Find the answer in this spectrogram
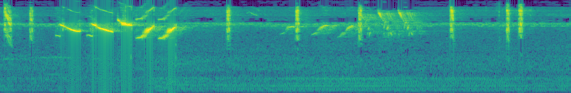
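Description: A Double-collared Seedeater gives a quick burst of high, sliding whistled notes, then scattered sharp chips, over a thin steady high whine.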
